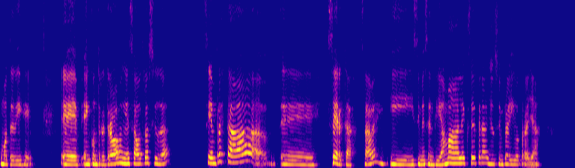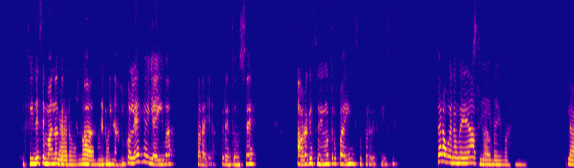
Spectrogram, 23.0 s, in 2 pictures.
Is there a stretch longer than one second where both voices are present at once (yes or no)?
yes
